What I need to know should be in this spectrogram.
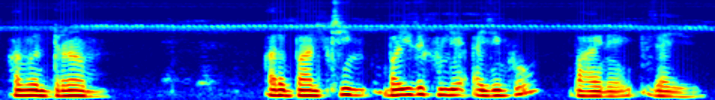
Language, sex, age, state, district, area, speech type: Bodo, male, 18-30, Assam, Chirang, urban, spontaneous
